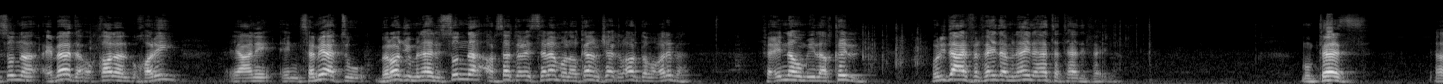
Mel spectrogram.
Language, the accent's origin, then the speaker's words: Arabic; Egypt; لكن عندنا في مصر أنا مش مشهور عندنا الضم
